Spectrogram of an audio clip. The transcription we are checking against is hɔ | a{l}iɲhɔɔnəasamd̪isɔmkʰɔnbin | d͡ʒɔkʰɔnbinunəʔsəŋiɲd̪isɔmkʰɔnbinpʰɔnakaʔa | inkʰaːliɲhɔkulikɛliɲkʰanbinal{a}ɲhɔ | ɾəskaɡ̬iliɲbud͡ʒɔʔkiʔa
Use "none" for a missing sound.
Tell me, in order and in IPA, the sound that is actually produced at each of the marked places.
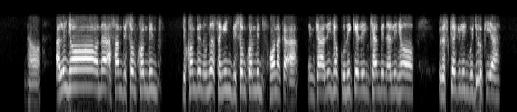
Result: l, i

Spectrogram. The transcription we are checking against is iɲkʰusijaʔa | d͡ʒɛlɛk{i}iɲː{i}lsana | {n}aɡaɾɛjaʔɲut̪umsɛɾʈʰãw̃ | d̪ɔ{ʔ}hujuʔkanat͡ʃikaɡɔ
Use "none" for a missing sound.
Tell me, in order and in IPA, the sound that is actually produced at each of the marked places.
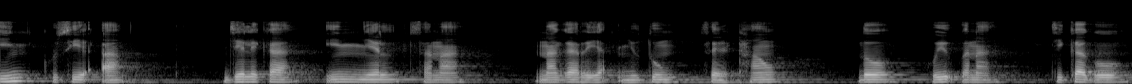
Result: a, ɛ, n, none

